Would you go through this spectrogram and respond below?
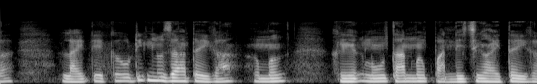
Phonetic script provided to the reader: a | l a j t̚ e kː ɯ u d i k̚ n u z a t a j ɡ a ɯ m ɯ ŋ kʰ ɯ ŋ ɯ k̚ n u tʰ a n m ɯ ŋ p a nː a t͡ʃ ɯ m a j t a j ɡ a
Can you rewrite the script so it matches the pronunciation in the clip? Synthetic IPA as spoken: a | l a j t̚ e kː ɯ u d i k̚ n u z a t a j ɡ a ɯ m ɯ ŋ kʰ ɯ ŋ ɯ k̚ n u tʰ a n m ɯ ŋ p a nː i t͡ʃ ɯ ŋ a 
